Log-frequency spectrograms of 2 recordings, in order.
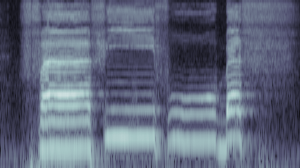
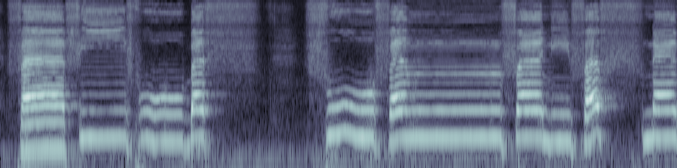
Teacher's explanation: Tidak terlalu sulit, tapi hati-hati nampakkan mengalir nafas ketika membunyikan, karena ada sifat hamas pada huruf fa.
